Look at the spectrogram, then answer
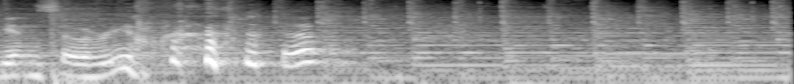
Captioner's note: laughs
